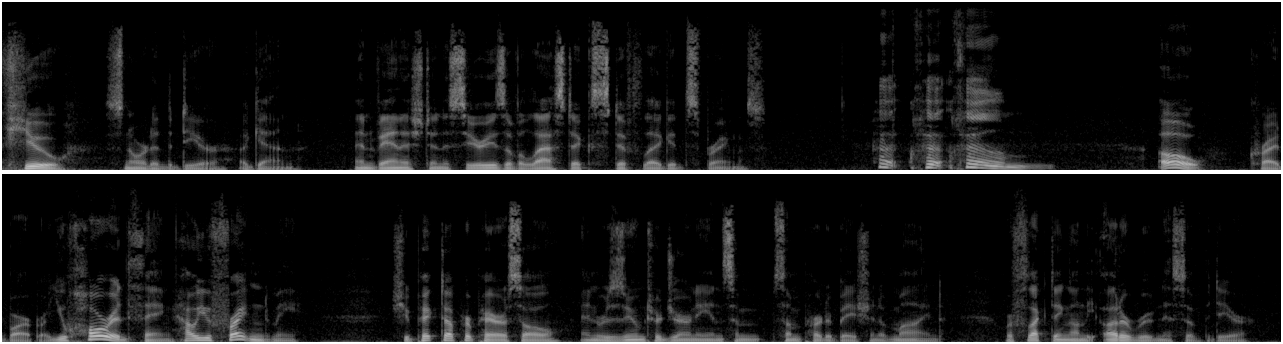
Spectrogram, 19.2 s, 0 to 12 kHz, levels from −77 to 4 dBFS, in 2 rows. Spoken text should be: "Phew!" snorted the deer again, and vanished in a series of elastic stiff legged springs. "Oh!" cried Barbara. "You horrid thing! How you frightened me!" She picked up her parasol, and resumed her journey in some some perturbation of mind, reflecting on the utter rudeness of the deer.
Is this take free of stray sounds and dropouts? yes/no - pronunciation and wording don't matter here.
no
